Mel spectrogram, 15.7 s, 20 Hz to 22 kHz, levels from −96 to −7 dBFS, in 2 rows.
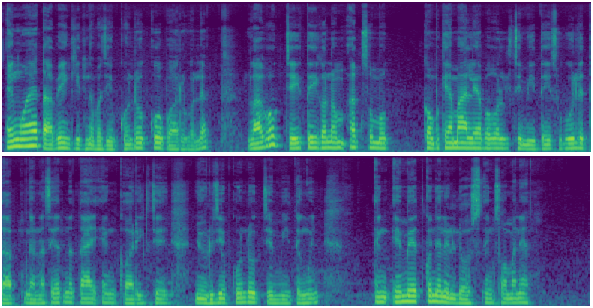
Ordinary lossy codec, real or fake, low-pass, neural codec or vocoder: none; fake; none; vocoder, 44.1 kHz, 128 mel bands every 512 samples, BigVGAN v2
